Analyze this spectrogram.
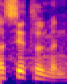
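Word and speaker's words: Zitelmann: it's dr raynor zeidelman how do you say it in german um you say doctor doctor reinhardt settlement rhino settlement oh you're you're well i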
